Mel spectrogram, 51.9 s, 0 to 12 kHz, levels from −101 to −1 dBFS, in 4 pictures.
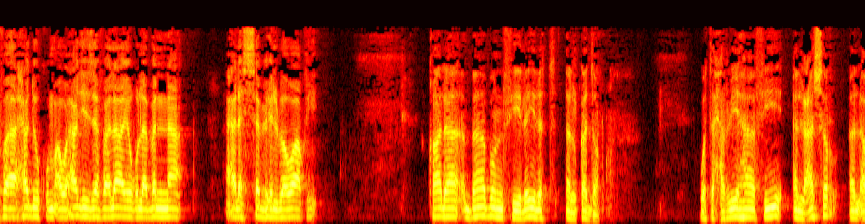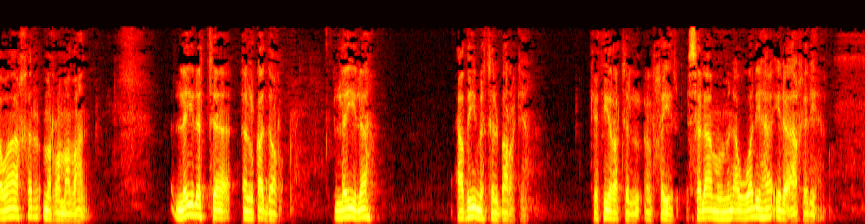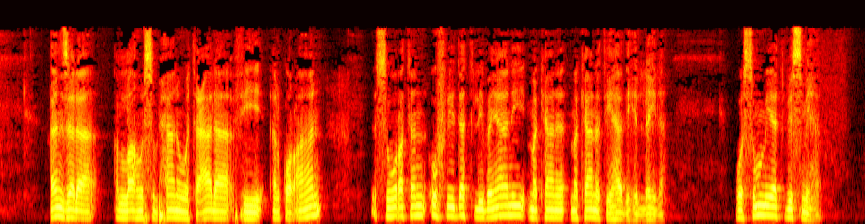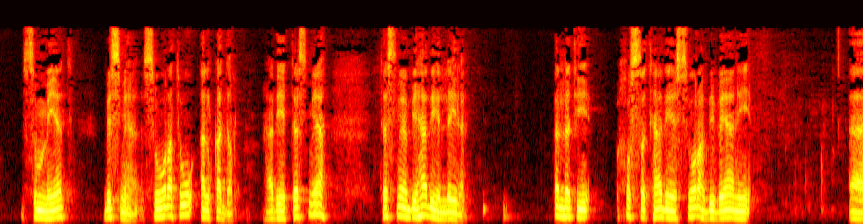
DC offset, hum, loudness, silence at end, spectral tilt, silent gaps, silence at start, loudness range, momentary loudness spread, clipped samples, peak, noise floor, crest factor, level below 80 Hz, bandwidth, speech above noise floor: under 0.1%; none; -20 LUFS; 0 s; -5.5 dB/octave; none; 0 s; 4 LU; 10 LU; under 0.1%; -4 dBFS; -75 dBFS; 18 dB; -56 dBFS; 8 kHz; 55 dB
